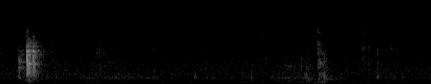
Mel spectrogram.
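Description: Light handling knocks of small craft tools: one sharp clatter about a third of a second in, then a few faint clicks around three seconds, as metal tweezers and a plastic cup are handled on a wooden cutting board.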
